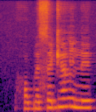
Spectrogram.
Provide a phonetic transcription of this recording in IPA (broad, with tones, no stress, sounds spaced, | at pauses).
h ɔ˨ b ɛ˨ s ɛ˨˦ d͡ʒ ɛ̃˦ l i˦˨ n e˧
